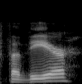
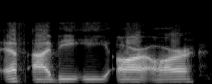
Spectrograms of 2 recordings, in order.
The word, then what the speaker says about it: Fiverr: if you know of uh i know i'm mispronouncing this it's favir uh f-i-v-e-r-r they have a lot of like fiverr yeah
